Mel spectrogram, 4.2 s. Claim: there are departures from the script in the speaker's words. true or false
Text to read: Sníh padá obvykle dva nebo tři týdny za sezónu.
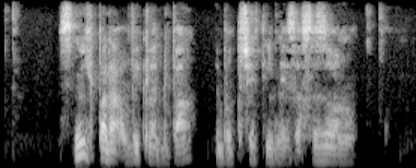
false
